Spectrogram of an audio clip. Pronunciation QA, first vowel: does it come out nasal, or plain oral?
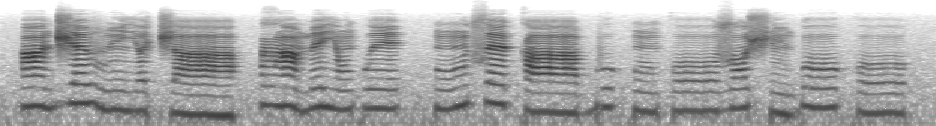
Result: nasal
